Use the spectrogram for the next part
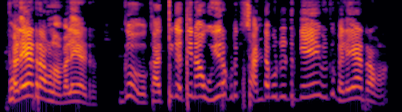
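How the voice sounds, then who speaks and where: Quick-tongued, high-pitched, fiery cartoon village woman, woman voice actor. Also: lively intonation, dry recording, clean studio sound. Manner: loud, abusive, argumentative. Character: hot-tempered quarrelsome village woman. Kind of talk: cartoon voice acting.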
